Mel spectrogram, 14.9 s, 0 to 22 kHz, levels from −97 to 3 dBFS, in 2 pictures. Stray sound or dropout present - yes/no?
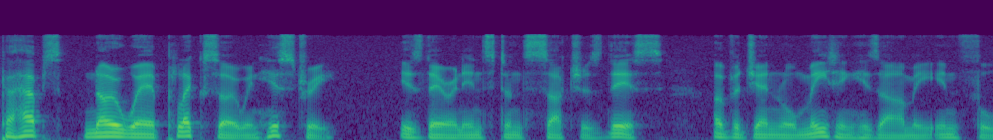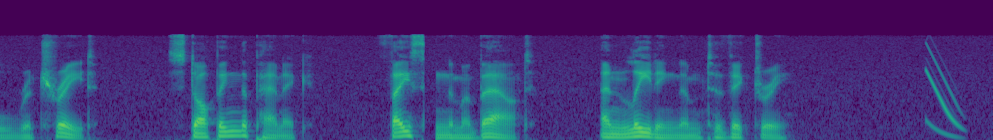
yes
